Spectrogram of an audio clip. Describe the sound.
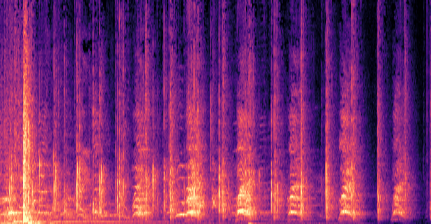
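Studio audience noise at the end of a track: rhythmic shouts and bursts of clapping from a crowd over a low sustained musical tone that fades out, leaving spaced claps and cheers.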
